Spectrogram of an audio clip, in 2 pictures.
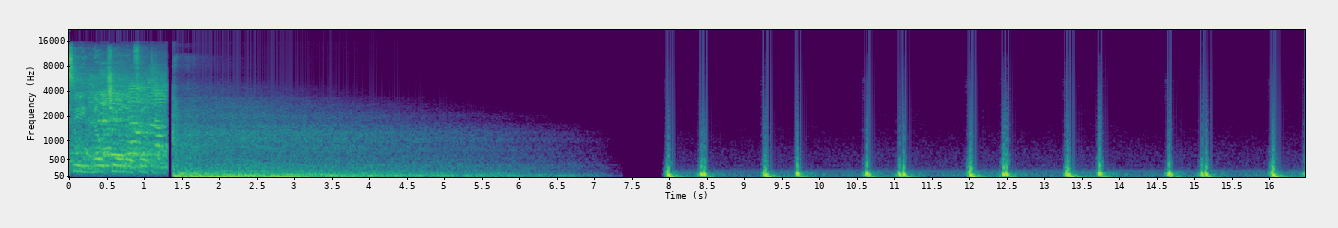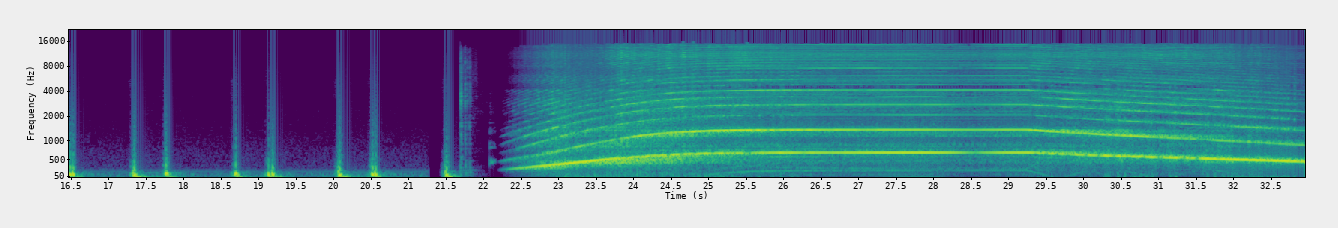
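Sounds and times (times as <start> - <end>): heartbeat double thump: 7.9 - 8.6, 9.2 - 10.0, 10.6 - 11.4, 12.0 - 14.0, 14.6 - 15.4, 16.0 - 18.0, 18.6 - 19.4, 20.0 - 20.8, 21.4 - 21.8
air-raid siren wailing: 22.2 - 32.9.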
